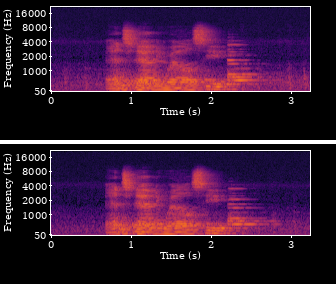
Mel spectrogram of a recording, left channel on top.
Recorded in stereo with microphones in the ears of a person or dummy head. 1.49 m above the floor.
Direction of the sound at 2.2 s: 60° left (ahead or behind).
